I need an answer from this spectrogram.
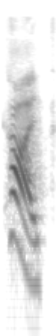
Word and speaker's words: kalp: If we didn't know we need to soften the A, we would read this as kalp, kalp. But we know that there are some exceptional words that need a bit of difference in the way we pronounce the vowel.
